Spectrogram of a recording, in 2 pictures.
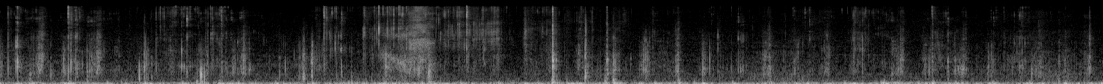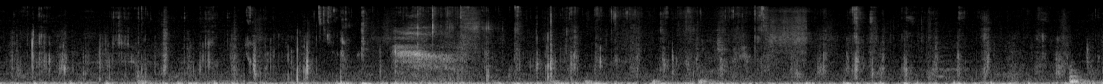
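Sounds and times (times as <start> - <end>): wet chewing and biting: 0.0 - 22.0
scratchy noise: 18.1 - 19.4.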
